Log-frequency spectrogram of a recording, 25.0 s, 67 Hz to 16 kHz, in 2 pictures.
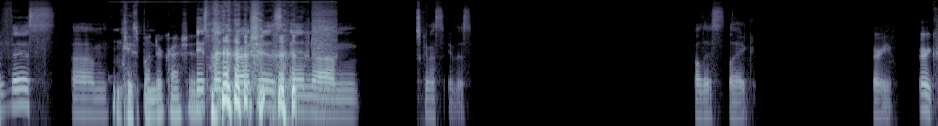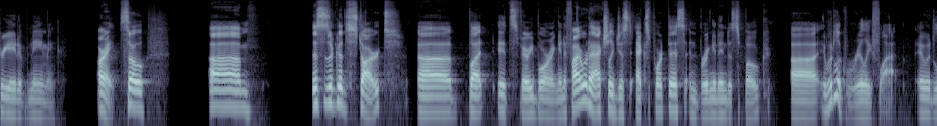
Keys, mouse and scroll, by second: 5.2 t, 6.1 Return, 7.5 click, 10.1 shift+r, 10.1 o, 10.7 Return.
